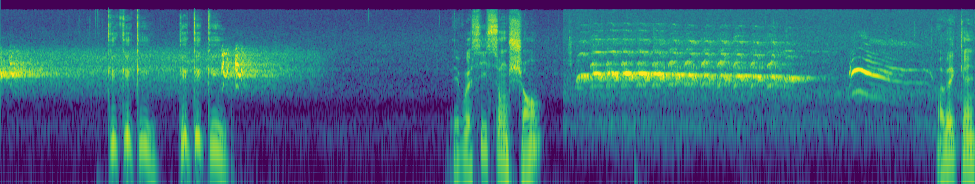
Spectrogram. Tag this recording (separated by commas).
Speech, Bird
